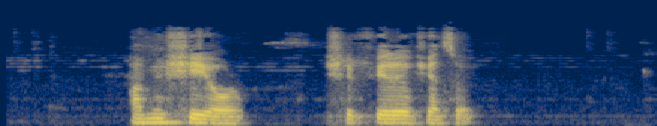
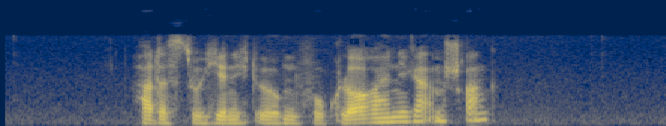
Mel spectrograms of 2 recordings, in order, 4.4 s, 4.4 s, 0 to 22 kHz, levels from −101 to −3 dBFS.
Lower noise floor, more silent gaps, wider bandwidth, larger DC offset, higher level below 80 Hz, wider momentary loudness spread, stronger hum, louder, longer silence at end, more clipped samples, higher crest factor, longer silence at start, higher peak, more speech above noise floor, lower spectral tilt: first, -73 dBFS vs -62 dBFS; neither; first, 9.2 kHz vs 7.2 kHz; neither; first, -52 dBFS vs -60 dBFS; first, 16 LU vs 8 LU; neither; first, -18 LUFS vs -23 LUFS; about the same, 1.25 s vs 1.2 s; neither; about the same, 20 dB vs 22 dB; about the same, 0.85 s vs 0.9 s; about the same, 0 dBFS vs -2 dBFS; first, 55 dB vs 40 dB; about the same, -5.5 dB/octave vs -6 dB/octave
